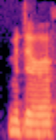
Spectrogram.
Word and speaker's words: Madeira: I'll be in Madeira. It's pronounced Madara.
